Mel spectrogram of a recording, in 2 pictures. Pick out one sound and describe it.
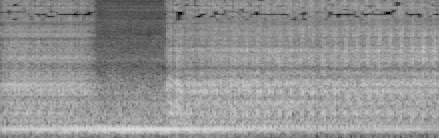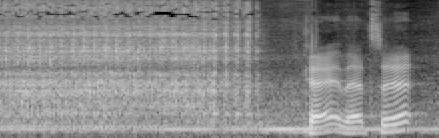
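A chisel scrapes against spinning wood with a hiss.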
